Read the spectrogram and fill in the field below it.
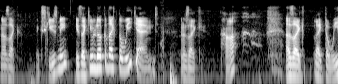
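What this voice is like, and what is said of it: Usual voice. Nothing is said of it.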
